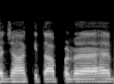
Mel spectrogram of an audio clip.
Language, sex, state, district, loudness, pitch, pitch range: Hindi, male, Uttar Pradesh, Muzaffarnagar, -14 LUFS, 130 Hz, 125-130 Hz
